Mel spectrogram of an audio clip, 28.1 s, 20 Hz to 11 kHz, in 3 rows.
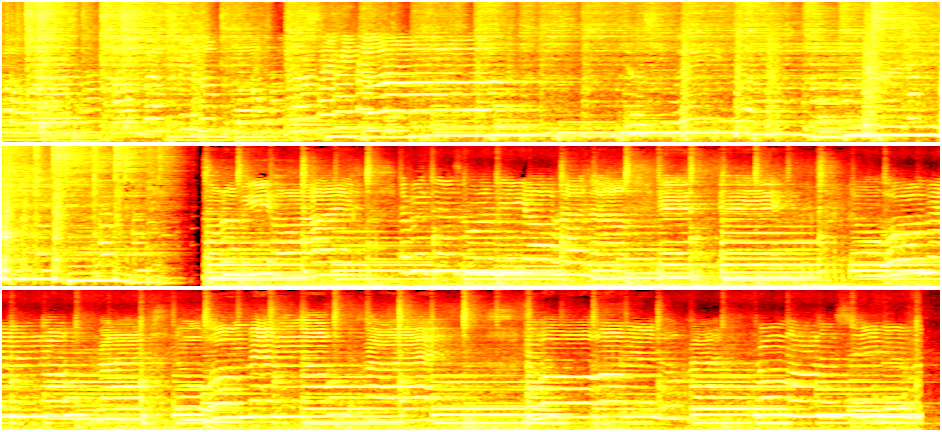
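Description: Live music: a female singer with trumpet and piano playing a jazz standard. About 11 seconds in, it cuts off abruptly and gives way to the same female voice singing with an electric guitar accompaniment.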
